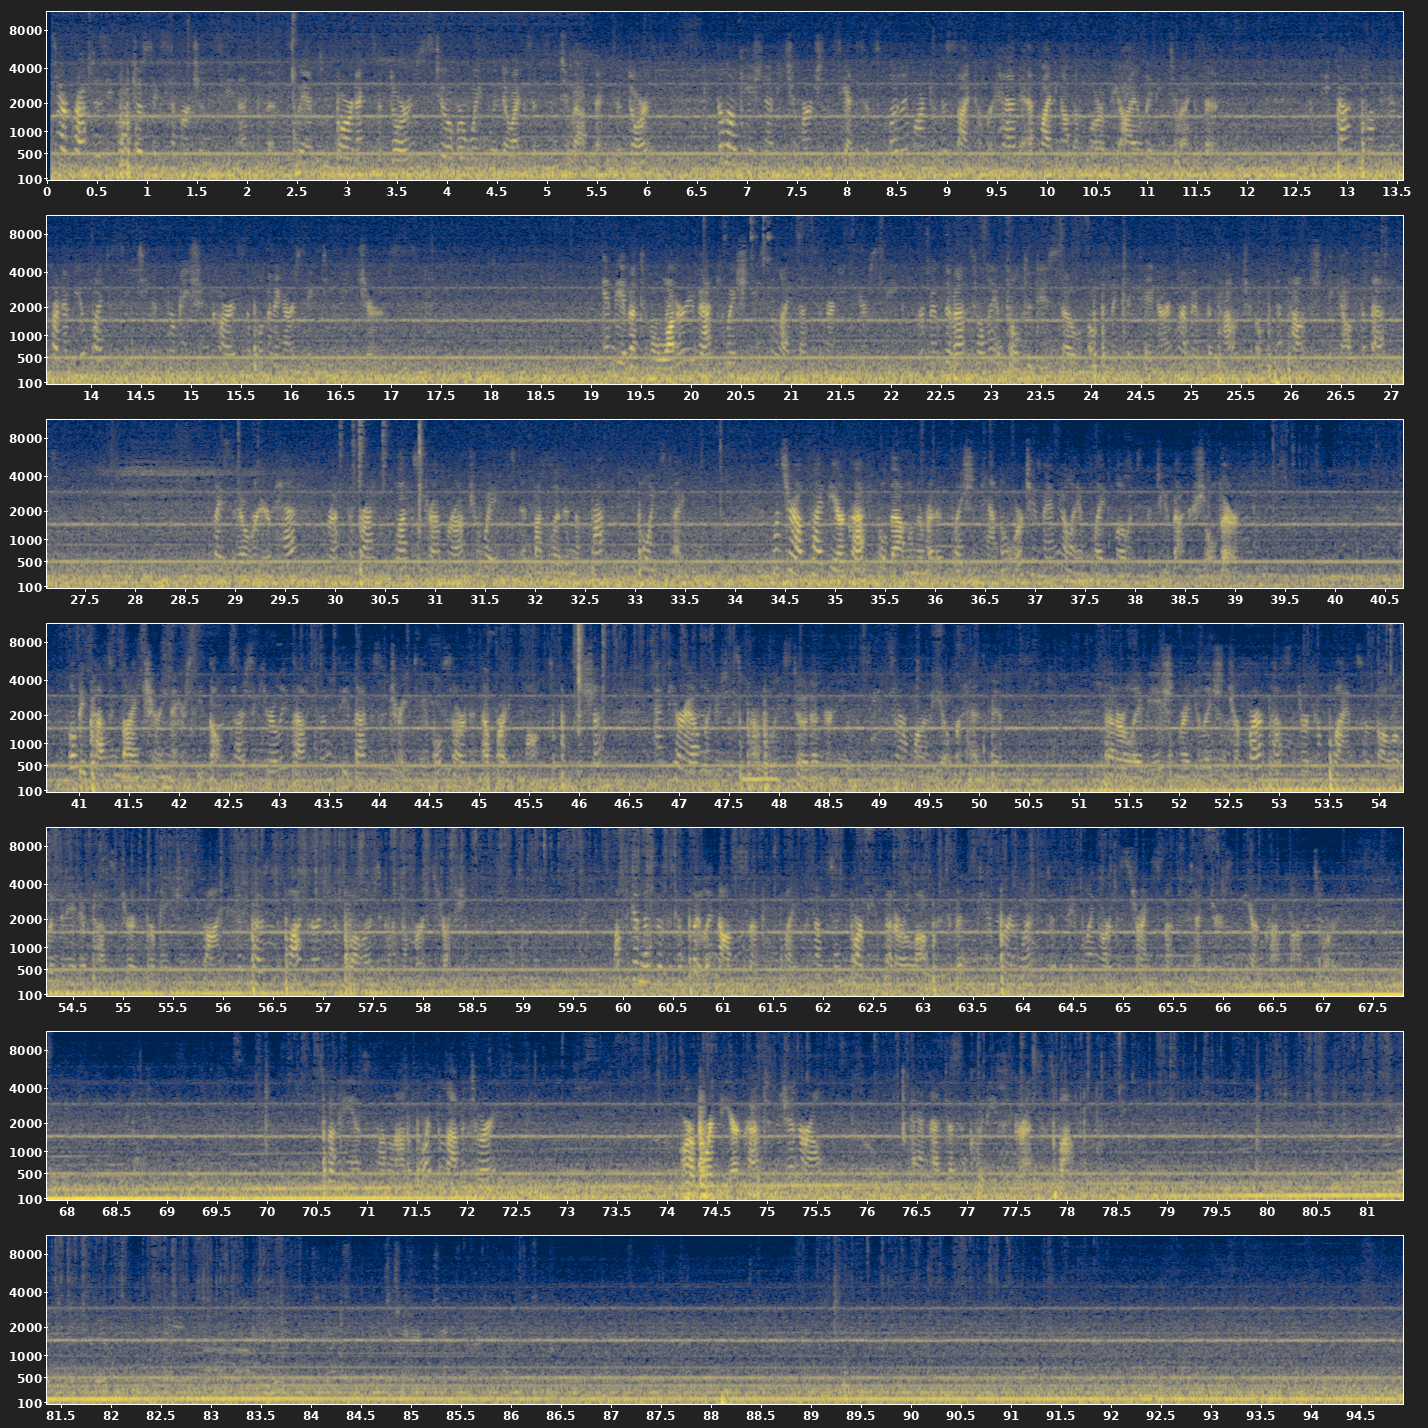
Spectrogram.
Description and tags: Joined in progress: Pre-flight instructions are given on a commercial flight.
